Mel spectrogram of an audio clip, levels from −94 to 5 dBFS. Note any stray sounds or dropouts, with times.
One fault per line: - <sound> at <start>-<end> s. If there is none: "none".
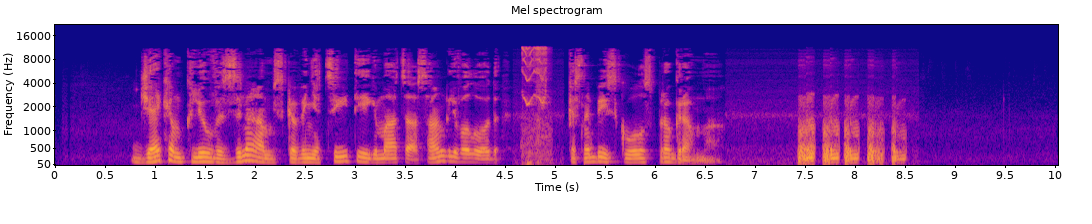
- laugh at 4.7-5.0 s
- laugh at 7.4-8.5 s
